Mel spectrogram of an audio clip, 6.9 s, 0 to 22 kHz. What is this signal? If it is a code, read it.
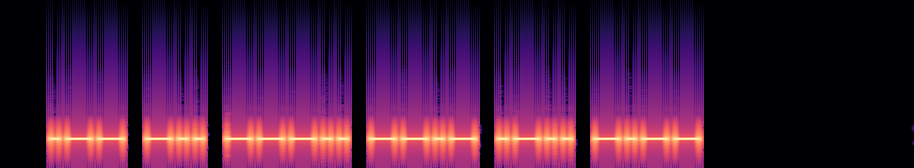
Morse code, heard as a keyed tone, about 20 wpm, 700 Hz. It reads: WD8QLY
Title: Speed Racing - USA 2x3 Call Signs 17wpm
